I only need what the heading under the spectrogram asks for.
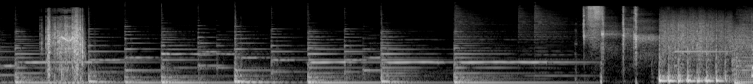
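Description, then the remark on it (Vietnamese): A camera shutter clicks about seven times in a steady rhythm as photos of a meal are taken to post on Instagram, each snap crisp and ringing, followed by a brief bright burst and a rush of noisy sound at the end. No voices are heard. “à mà không từ từ ông né né cái tay ra tôi chụp ảnh up ừ. insta cái đã nào”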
